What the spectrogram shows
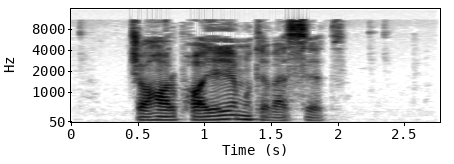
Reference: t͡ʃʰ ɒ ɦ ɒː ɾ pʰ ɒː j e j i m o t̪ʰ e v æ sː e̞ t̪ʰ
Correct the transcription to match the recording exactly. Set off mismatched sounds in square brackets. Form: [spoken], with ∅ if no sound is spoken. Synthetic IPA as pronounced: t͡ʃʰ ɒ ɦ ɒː ɾ pʰ ɒː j e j [e] m o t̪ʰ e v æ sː e̞ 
